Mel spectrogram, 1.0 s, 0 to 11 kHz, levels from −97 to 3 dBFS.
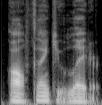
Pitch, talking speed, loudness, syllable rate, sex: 85 Hz, 235 wpm, -22 LUFS, 6.4 syllables/s, male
